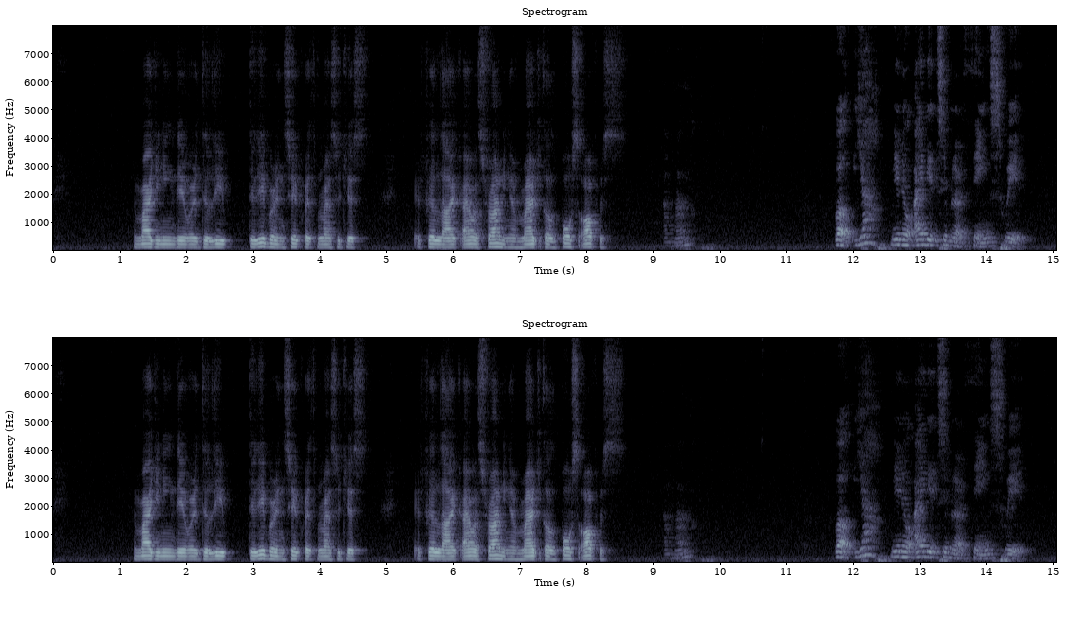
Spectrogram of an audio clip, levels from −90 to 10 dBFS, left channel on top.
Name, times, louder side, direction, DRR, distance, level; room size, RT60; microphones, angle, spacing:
voice 1, 1.2-2.6 3.0-4.7 5.4-8.5, right 1 dB, 10° right, 10 dB, 0.5 m, -30 dB
voice 2, 9.2-9.6 11.7-14.5, left 1 dB, 30° left, -1 dB, 5.6 m, -40 dB
17.5 x 8.1 x 2.3 m, 0.38 s
head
